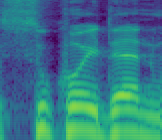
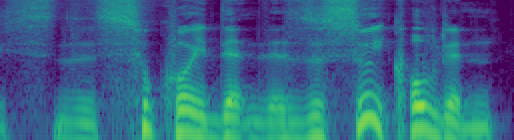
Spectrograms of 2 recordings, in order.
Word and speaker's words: Suikoden: The Suikoden. I keep in my mind's eye. I keep pronouncing it Suikoden, but it's not Suikoden. It's Suikoden. That is fascinating.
